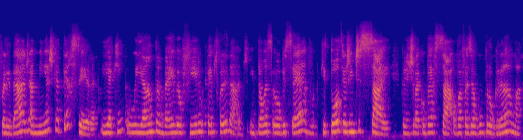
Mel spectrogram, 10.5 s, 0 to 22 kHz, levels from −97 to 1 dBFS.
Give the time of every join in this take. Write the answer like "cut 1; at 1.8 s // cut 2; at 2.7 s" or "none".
cut 1; at 2.0 s // cut 2; at 2.5 s // cut 3; at 4.1 s // cut 4; at 5.4 s // cut 5; at 6.3 s // cut 6; at 6.8 s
